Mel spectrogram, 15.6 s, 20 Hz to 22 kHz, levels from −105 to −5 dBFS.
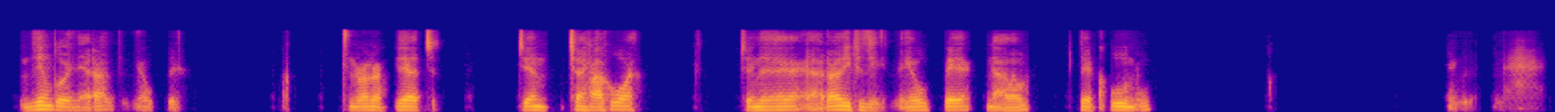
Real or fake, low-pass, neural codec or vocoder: fake; 7.2 kHz; codec, 16 kHz, 0.5 kbps, FreqCodec, larger model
